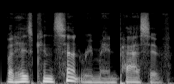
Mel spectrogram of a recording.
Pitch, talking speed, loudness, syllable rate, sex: 110 Hz, 170 wpm, -20 LUFS, 6.2 syllables/s, male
